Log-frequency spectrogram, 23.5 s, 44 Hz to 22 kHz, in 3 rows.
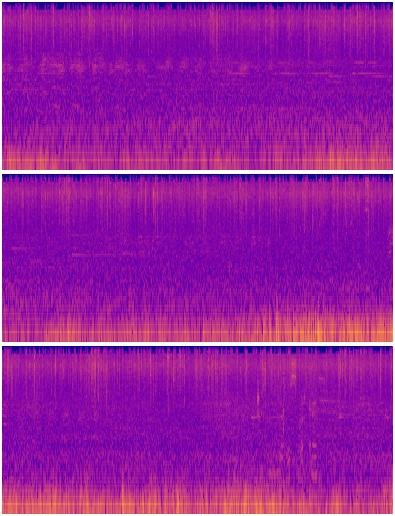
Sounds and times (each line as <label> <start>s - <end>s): Sparkling snowflakes 0.0s - 23.4s
waterfowl 0.0s - 5.0s
bells 4.1s - 12.2s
